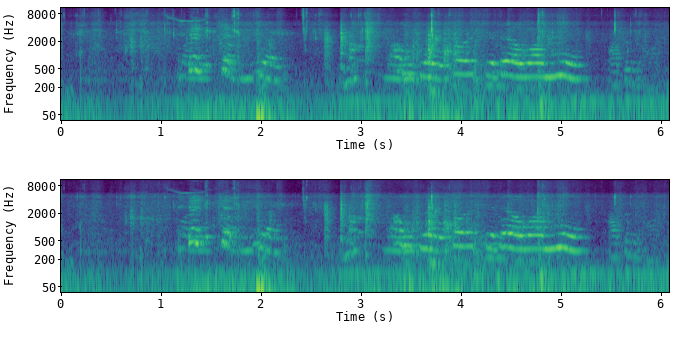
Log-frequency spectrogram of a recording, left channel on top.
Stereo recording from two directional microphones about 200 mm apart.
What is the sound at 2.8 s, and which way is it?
Dog, 30° right (ahead or behind).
